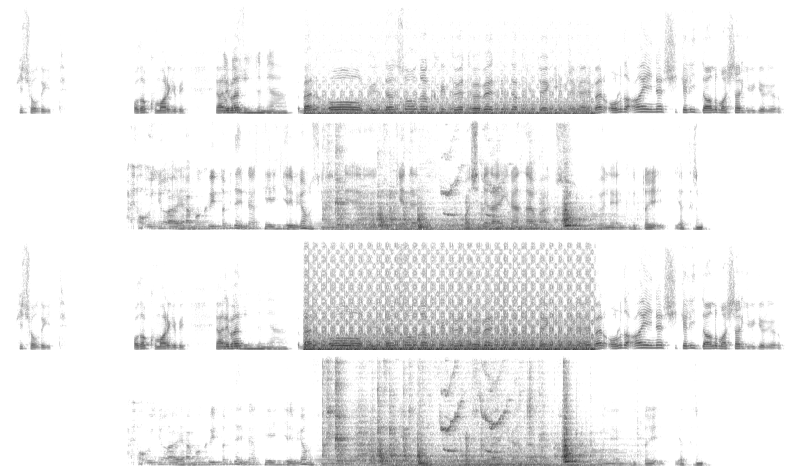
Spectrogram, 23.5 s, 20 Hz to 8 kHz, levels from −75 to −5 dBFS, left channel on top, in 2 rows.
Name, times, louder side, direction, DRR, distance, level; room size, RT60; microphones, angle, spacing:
voice 1, 0.2-0.9 2.0-3.6 4.4-11.7, equal, 5° right, 0.5 m, -34 dB
voice 2, 3.3-4.3 13.6-18.3 18.7-20.3 20.6-22.3, left 3 dB, 90° left, 0.8 m, -40 dB
sound 1, 4.5-8.9, right 8 dB, 90° right, 0.3 m, -29 dB
Sliding door, 16.5-21.2, right 4 dB, 70° right, 1.2 m, -32 dB
9.9 x 4.9 x 3.5 m
head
